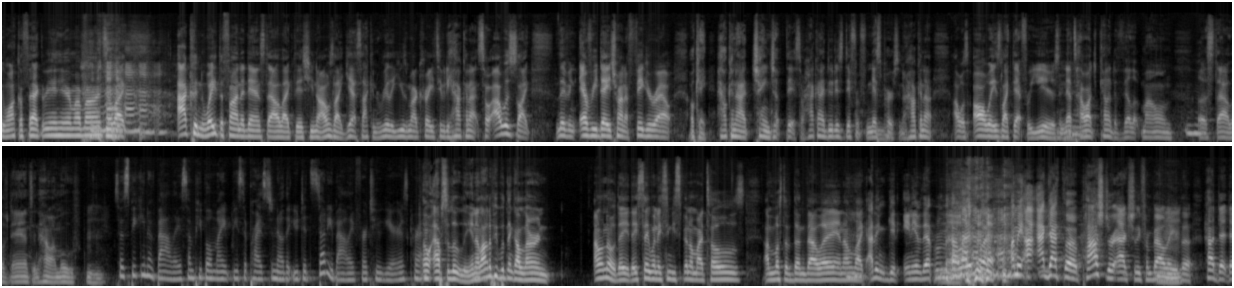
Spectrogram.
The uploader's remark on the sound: Today we are bringing you a live podcast recording from the Vail Dance Festival. This live podcast was recorded at Manor Vail Lodge.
